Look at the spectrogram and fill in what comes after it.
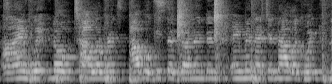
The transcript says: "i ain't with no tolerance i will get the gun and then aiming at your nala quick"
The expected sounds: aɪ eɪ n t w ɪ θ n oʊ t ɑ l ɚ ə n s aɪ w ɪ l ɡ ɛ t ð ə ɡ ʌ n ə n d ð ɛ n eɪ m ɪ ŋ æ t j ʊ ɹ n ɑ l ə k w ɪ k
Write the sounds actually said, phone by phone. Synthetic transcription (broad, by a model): aɪ w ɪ n oʊ t ɑ l ɚ ə n s aɪ w ɪ l ɡ ɛ t ð ə ɡ ʌ n ə n d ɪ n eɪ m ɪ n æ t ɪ n ɑ l ə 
